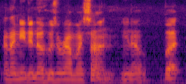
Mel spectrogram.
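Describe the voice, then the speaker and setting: A man's voice: lowish voice, steady tone, fast, pushed and bright. A young man telling a video diary about a hard phone call, hesitant and swearing when upset. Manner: retells phone calls, quoting both sides. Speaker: video diarist. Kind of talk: casual confessional monologue.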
